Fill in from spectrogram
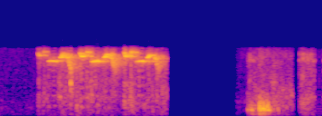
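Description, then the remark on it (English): A bird chirps in a quick, busy burst of high tweets lasting over a second, then after a pause gives a shorter, lower flurry of calls, clear with no talking. “are you playing your bird there?”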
